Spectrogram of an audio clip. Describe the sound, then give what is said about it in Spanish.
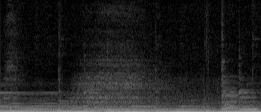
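During a breathing exercise, a deep breath is drawn in through the nose, held for two or three seconds, then let out in a soft, airy rush, all over a steady, sustained musical drone in the background. “Porque vamos a imaginar que por ese aire que recibo va a entrar vida, prana éter cuántico. Lo sostenemos dos o tres segunditos y lo botamos.”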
